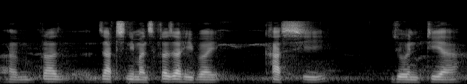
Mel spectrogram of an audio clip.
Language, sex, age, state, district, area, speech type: Bodo, male, 45-60, Assam, Kokrajhar, urban, spontaneous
